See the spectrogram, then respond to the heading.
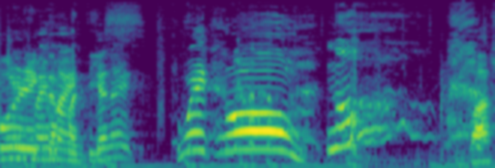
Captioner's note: laughing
